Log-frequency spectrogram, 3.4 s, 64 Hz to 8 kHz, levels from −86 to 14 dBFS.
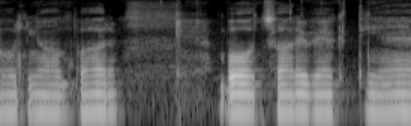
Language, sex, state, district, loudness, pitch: Hindi, male, Uttar Pradesh, Shamli, -21 LUFS, 110 Hz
